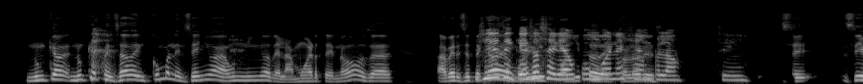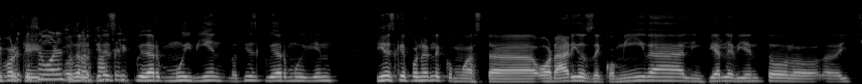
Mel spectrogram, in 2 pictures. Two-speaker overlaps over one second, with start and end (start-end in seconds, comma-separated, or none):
4.7-6.7, 8.7-9.9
